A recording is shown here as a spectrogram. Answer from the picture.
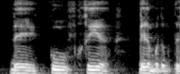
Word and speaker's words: découvrir: Kí tự ơ có dấu sắc accent aigu đọc là ê, ô với u đọc là u, découvrir.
